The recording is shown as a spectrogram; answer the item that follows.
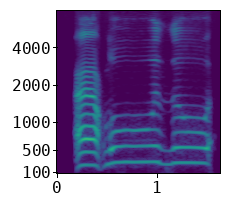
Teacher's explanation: A'udzu dari tengah tenggorokan ya, wasatul halqi.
